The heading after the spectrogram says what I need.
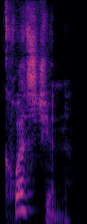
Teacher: It ends with question. It has a feminine ending, an extra weak syllable at the end.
